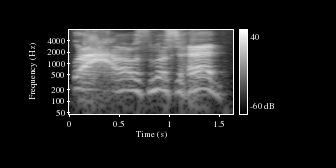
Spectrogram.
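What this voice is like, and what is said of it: Bad Arnold Schwarzenegger impression. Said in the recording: “worst Arnold impression”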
